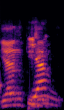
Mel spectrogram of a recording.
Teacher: জিহ্বা লেগে যাবে গোড়ায়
